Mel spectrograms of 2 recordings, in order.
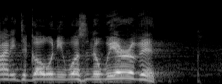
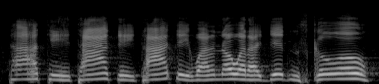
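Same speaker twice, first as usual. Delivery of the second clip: put-on lightly pitched-up child voice; child calling father; 3 semitones higher than usual. Child calling to father after school, sing-out calling. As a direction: call out like an eager kid. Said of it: "his kinderlach are calling".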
